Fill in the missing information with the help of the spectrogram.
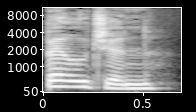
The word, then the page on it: belgian: British English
